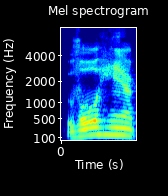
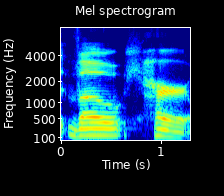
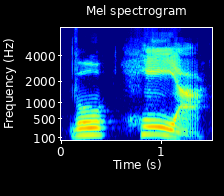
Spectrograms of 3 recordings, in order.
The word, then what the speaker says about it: woher: especially American speakers, because we want to read it as vo her or vo hair, right? But there is no r sound in German, so here it's vo heya, heya. Maybe I'd spell it like H-E-Y-A, heya, right? Heya, vo heya.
